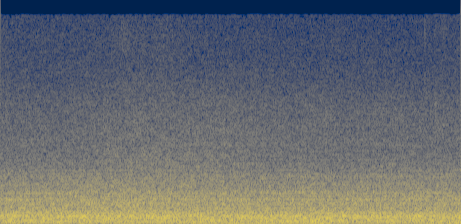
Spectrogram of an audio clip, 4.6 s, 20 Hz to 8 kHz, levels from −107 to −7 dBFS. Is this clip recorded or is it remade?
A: recorded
